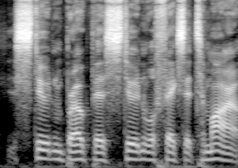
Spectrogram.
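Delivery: ordinary delivery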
